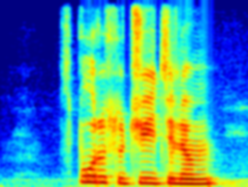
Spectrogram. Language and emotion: Russian, neutral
